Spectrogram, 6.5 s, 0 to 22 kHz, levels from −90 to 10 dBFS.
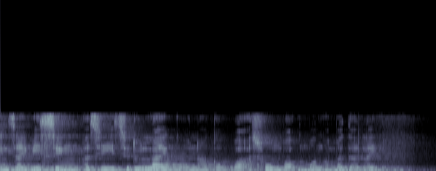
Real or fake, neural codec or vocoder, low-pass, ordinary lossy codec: real; none; 7.2 kHz; none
